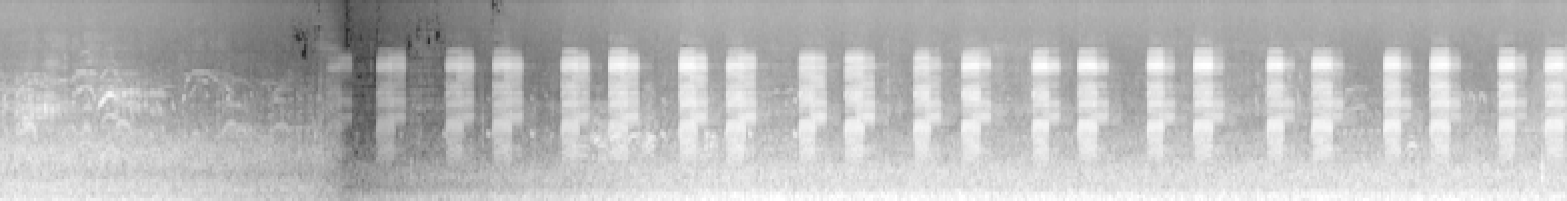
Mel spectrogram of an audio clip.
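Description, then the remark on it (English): A single corncrake calls loud from long grass and cow parsley at the edge of a field, its harsh, rasping double note repeating in a steady mechanical rhythm with its echo over a low rumbling background, after a few seconds of fainter birdsong and a brief lull. “So this is the corncrake.”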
